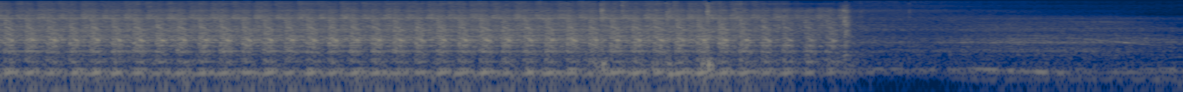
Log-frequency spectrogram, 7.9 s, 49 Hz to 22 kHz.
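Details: Nissan 720 cold start: prolonged steady starter cranking for over five seconds before catching and settling; hard starting, owner suspects failing fuel pump, unconfirmed.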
